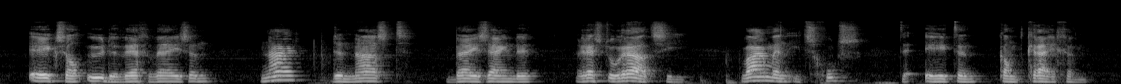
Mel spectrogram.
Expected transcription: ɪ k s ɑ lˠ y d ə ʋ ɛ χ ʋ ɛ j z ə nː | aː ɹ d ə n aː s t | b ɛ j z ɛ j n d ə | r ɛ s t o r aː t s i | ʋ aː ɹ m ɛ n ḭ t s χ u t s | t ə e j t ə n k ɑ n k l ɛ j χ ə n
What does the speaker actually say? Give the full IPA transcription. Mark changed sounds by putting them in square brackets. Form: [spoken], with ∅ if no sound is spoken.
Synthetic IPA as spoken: ɪ k s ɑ lˠ y d ə ʋ ɛ χ ʋ ɛ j z ə nː | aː ɹ d ə n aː s t | b ɛ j z ɛ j n d ə | r ɛ s t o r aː t s i | ʋ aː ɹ m ɛ n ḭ t s χ u t s | t ə e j t ə n k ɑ n k [r] ɛ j χ ə n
